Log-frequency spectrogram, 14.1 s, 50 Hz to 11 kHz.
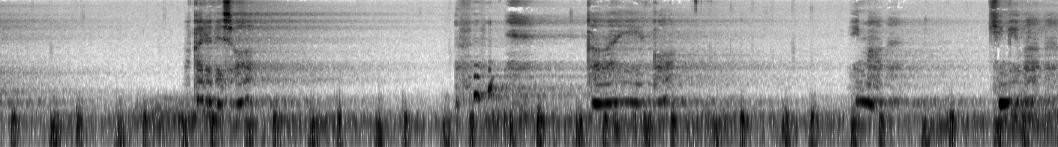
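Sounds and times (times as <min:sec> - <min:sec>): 
steady heartbeat thumping: 0:00.0 - 0:14.0
soft voice whispering: 0:02.5 - 0:03.7, 0:07.8 - 0:09.7, 0:11.3 - 0:12.2, 0:13.2 - 0:14.0
speech: 0:02.7 - 0:03.6, 0:07.9 - 0:09.1, 0:11.4 - 0:12.0, 0:13.3 - 0:14.0.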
